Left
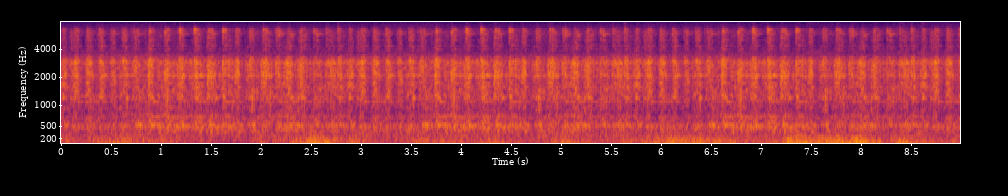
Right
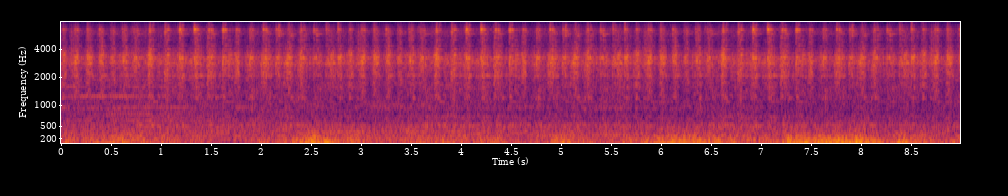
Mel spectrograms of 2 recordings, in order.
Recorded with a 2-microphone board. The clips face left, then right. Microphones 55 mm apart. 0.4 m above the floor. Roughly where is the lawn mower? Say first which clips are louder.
Left 7 dB; left.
